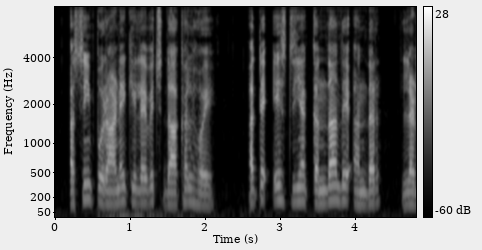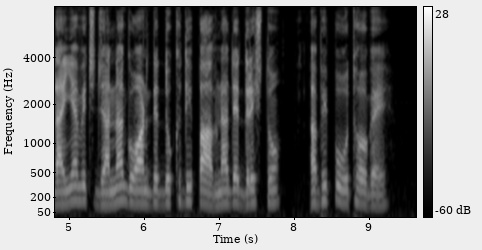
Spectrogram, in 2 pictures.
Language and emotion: Punjabi, sad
